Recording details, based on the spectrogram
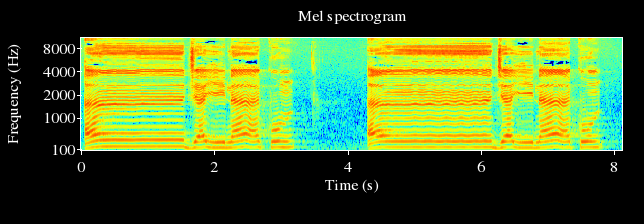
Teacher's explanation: nun itu masih kekal di gunnah pada hidung. Adapun makhrajnya disembunyikan di sisi huruf jim, bunyi begini, anjaynakum, anjaynakum. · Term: ikhfa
